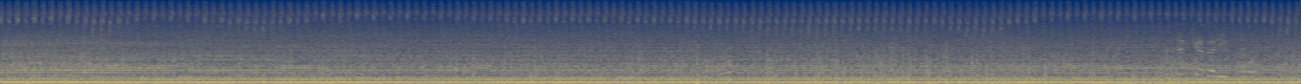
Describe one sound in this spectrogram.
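A small aircraft's engine drones loudly and steadily up close.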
